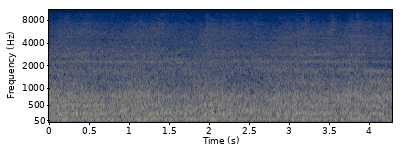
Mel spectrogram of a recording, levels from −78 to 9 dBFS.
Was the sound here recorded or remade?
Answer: recorded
